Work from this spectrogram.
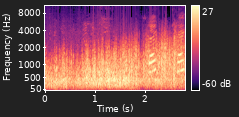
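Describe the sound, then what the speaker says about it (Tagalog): Wind gusts rumble and buffet across an outdoor microphone, a loose, uneven roar that rises and falls under nearby voices. "Mahangin."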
